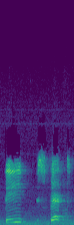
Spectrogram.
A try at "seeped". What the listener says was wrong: No, you just read that word. The P is not here. This is how you would say sped. S-P-E-D. But it's the word what? Seeped.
